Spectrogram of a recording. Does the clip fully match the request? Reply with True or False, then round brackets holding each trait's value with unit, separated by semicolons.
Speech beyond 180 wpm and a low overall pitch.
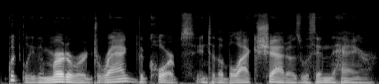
True (205 wpm; 95 Hz)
